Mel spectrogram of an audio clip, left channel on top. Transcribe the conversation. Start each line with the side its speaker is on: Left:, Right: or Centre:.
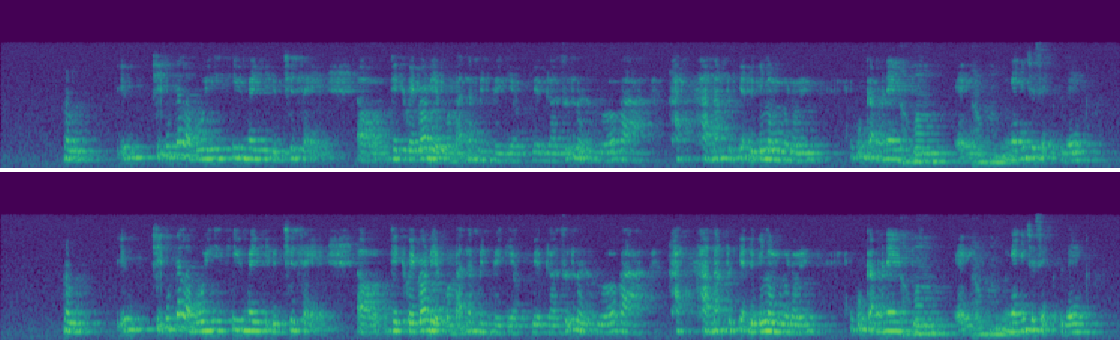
Right: Ừ. Chị, chị cũng rất là vui khi, khi hôm nay chị được chia sẻ ờ, việc về quan điểm của bản thân mình về việc, việc ờ, giữ lời hứa và khả, khả năng thực hiện được cái lời hứa đấy. Em Cũng cảm ơn em
Centre: Dạ vâng.
Right: vì ờ,
Centre: Dạ vâng.
Right: nghe những chia sẻ từ em.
